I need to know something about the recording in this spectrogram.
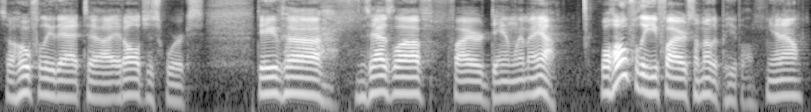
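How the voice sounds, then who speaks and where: A man's voice: mid-range voice, normal speed, clean tone. A man hosting a livestream in a casual, off-the-cuff way, rambling and repeating phrases as he chats with viewers. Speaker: livestream host. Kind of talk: casual live chat, reading and answering viewer questions.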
